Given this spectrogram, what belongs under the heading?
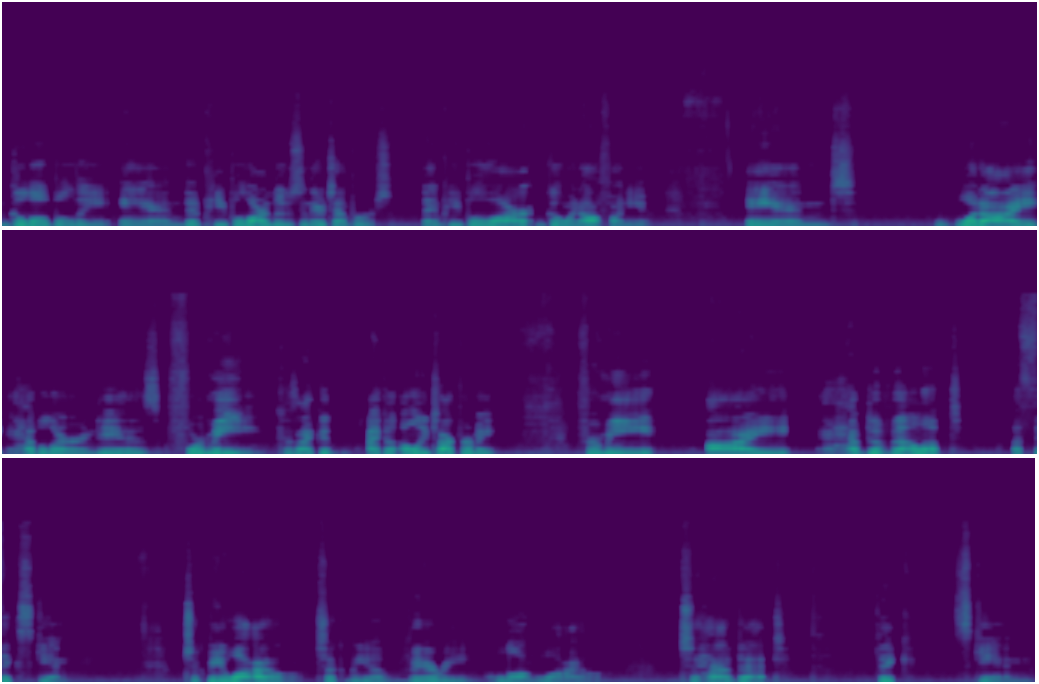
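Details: Person who stutters, describing blocking while speaking; stuttering.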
